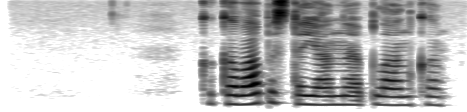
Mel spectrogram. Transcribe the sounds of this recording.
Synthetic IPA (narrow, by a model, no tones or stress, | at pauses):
kɐkavapɐst̪ajanːɐjɐplˠankɐ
